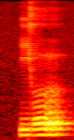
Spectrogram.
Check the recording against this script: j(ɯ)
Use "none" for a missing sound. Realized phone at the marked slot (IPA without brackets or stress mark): ʊ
